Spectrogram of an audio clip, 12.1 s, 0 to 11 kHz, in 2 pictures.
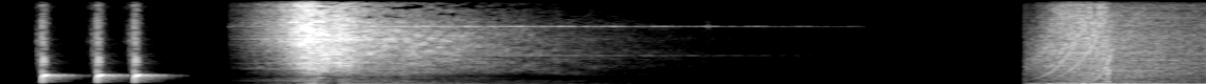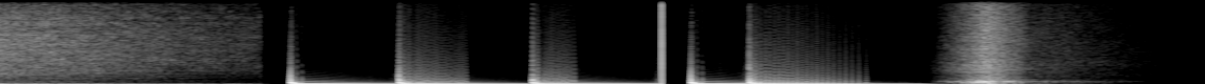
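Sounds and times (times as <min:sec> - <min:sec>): whoosh sound effect: 0:10.7 - 0:11.5.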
